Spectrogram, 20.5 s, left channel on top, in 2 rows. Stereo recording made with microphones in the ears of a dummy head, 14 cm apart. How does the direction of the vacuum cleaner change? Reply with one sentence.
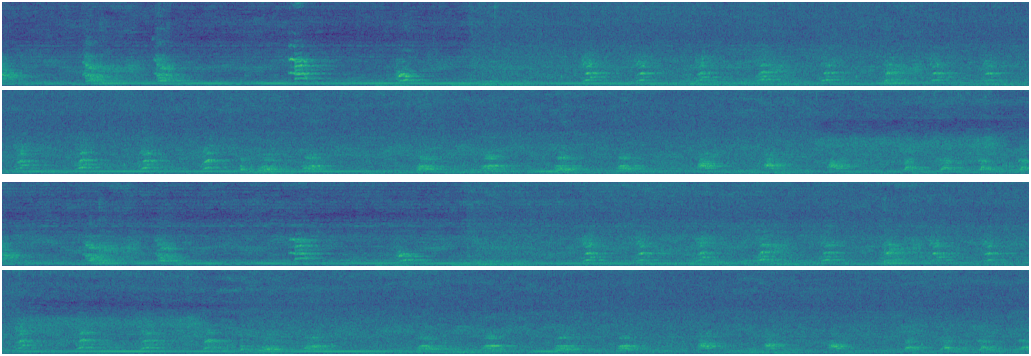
In this clip you hear the vacuum cleaner move to the left.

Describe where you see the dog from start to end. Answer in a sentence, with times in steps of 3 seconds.
In this clip you hear the dog on the left from 0 s, in the centre from 6 s and on the left from 12 s.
